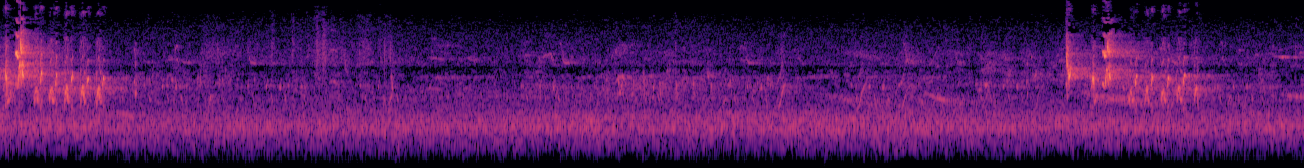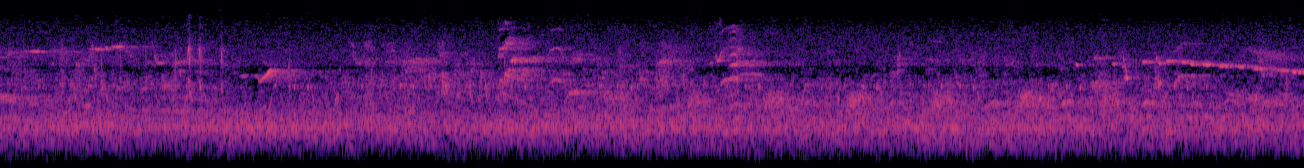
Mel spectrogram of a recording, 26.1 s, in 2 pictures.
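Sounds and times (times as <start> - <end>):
birds chirping and calling: 0.0 - 4.0, 9.4 - 18.2
steady background noise: 0.0 - 26.0.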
